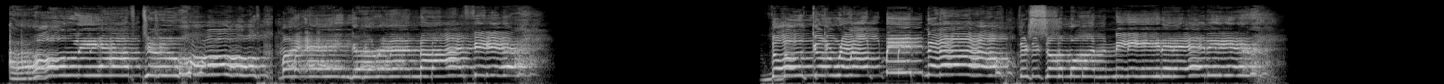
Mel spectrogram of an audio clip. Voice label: Eventide H910 Vox 112ms Delay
